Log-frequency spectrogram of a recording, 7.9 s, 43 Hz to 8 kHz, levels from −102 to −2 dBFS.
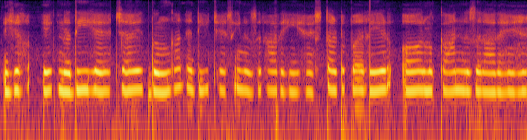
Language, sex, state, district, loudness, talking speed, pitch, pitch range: Hindi, female, Bihar, Saharsa, -16 LUFS, 165 wpm, 275 Hz, 270-280 Hz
